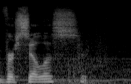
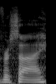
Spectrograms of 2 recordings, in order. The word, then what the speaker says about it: Versailles: and that's the Roman Reign the Battle of versilis yeah I'm joking by the way I know it's the Battle of Versailles is different I want I literally saw a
